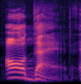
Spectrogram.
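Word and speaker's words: aldab (עבד): The Hebrew word for servant or service in this context is pronounced aldab, and it means to serve.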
